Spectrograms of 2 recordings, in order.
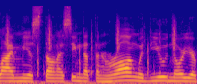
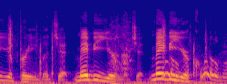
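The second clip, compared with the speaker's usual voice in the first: normal talking voice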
